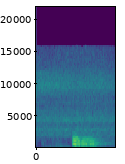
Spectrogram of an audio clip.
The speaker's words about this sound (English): The dogs take the track about a quarter mile down the creek and begin to bark treed. That means they think they've found the tree that the raccoon ran up.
